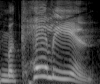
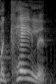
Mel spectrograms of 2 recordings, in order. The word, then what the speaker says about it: McKillian: His name is McKillian. I've been saying John McKaylen.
